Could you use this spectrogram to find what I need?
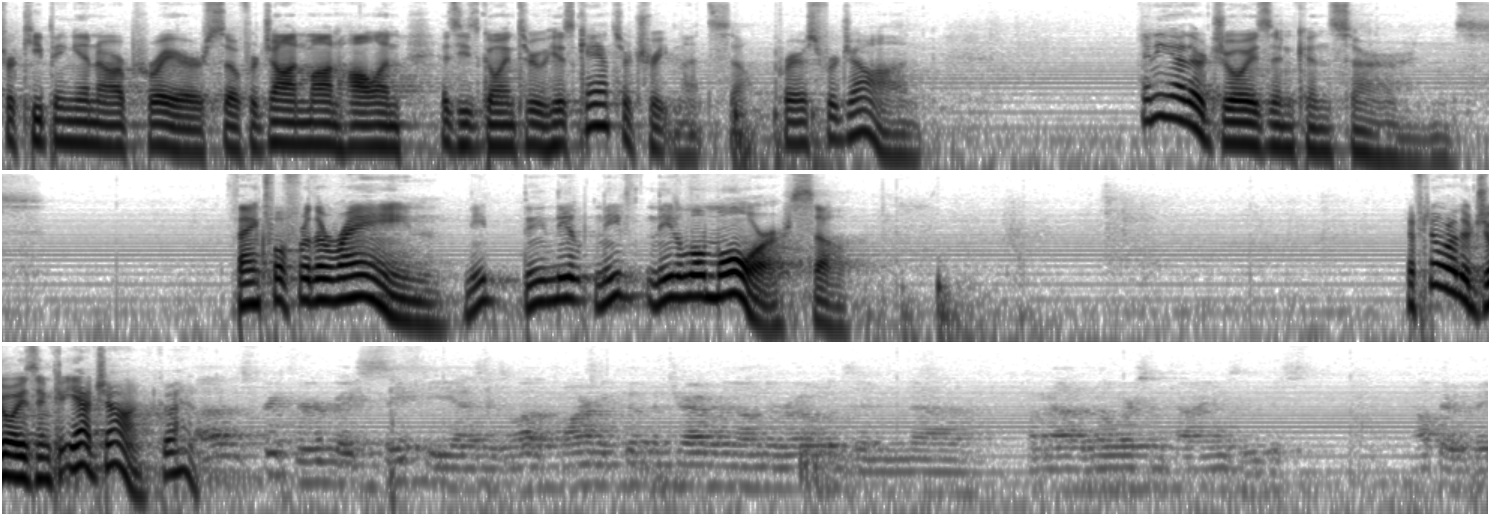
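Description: A man speaks calmly into a microphone, with pauses, in a room with some echo.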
